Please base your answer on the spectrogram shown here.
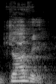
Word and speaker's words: Javy: Javy.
